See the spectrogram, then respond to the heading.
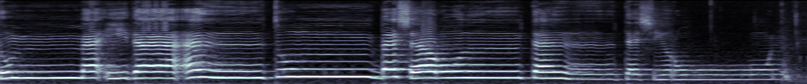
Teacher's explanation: عندي الراء هنا مفخمه لانها متحركه بالضم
